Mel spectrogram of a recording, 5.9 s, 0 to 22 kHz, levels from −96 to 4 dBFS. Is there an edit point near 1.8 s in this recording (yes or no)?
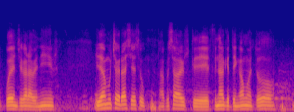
no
